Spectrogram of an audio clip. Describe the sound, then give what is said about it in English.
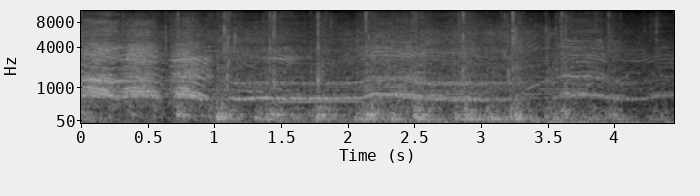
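Soccer fans cheering at a Columbus Crew home game, the club's final home match of the season, with many voices blending into a loud, sustained roar that swells and dips only slightly. “At the Crew's final home game of the season, fans dressed in black and yellow cupped their hands around their mouths as they cheered on the soccer club.”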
